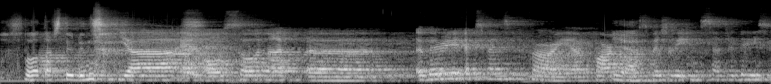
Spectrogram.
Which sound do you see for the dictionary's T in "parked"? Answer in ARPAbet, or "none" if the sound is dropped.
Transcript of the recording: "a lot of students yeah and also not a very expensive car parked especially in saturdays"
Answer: none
